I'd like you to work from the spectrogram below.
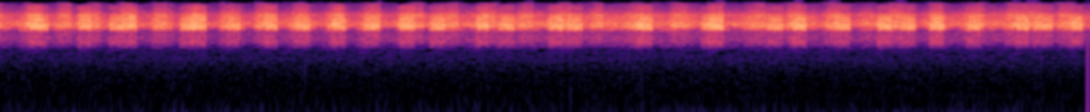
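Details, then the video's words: Midsummer chorus of cicadas in a pine forest in Greece, a harsh, high, shimmering drone throbbing in quick regular surges, roughly three beats each second, with nothing else audible. "Cicadas singing in midsummer - Nature sounds from the Greek fauna - Sounds of cicadas"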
